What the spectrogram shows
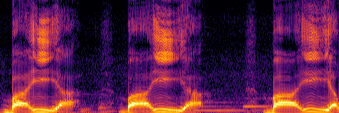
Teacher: hay una concurrencia de vocales que se pronuncian en diferentes emisiones de voz y por tanto constituyen un hiato. Y este acento que se emplea para marcar qué vocal es la que debe ir acentuada, tónica, fuerte, es acento hiático.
